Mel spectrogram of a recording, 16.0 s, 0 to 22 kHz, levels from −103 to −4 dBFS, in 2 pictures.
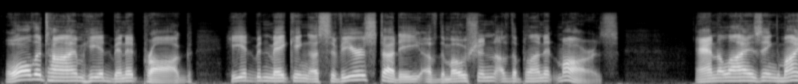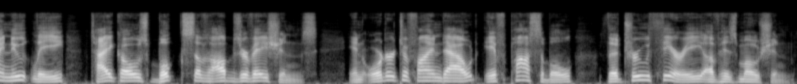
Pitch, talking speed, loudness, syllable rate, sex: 140 Hz, 155 wpm, -21 LUFS, 4.6 syllables/s, male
